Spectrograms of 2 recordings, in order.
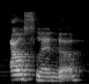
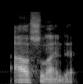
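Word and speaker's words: Ausländer: Could you pronounce it so that we get the German right here, please? Auslander. Auslander.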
